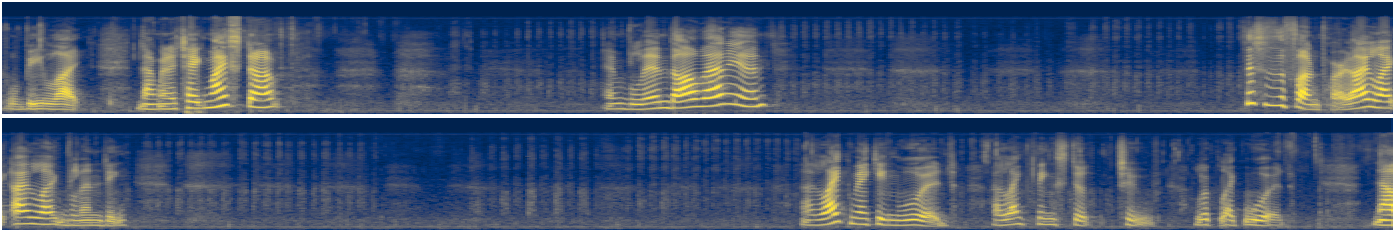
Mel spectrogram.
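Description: An elderly woman talks calmly in short bursts, close to a microphone.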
